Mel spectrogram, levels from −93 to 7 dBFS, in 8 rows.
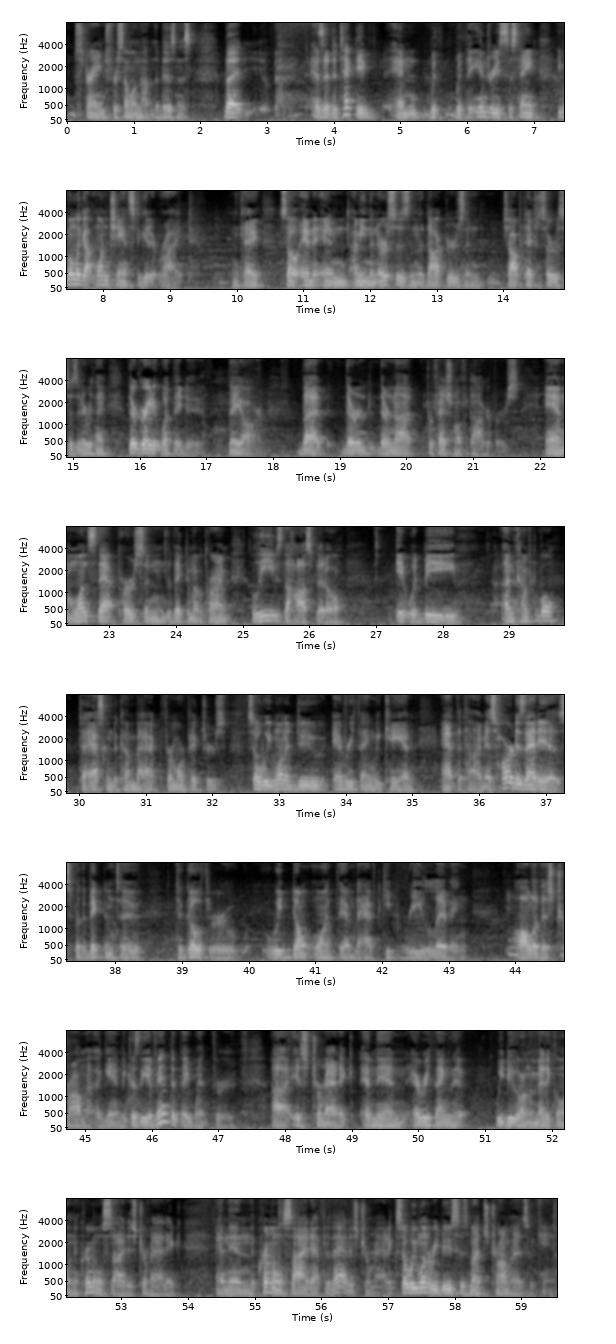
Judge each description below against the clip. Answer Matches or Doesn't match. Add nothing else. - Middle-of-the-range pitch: Doesn't match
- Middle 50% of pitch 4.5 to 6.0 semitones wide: Doesn't match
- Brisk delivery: Doesn't match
